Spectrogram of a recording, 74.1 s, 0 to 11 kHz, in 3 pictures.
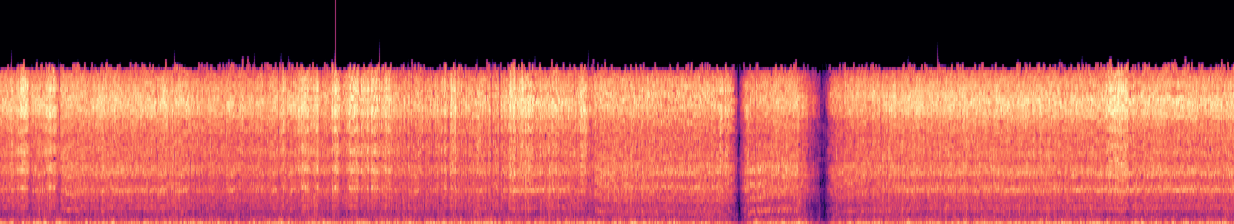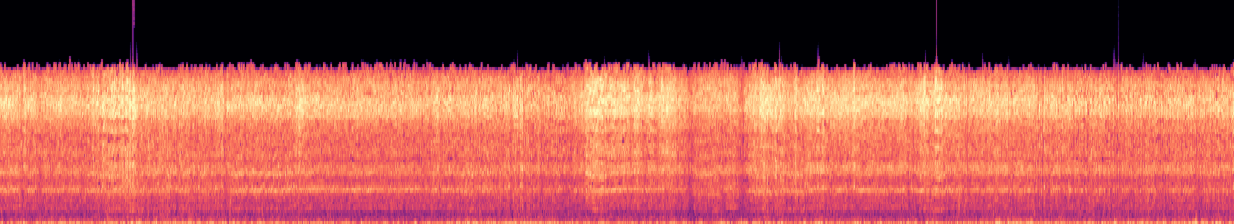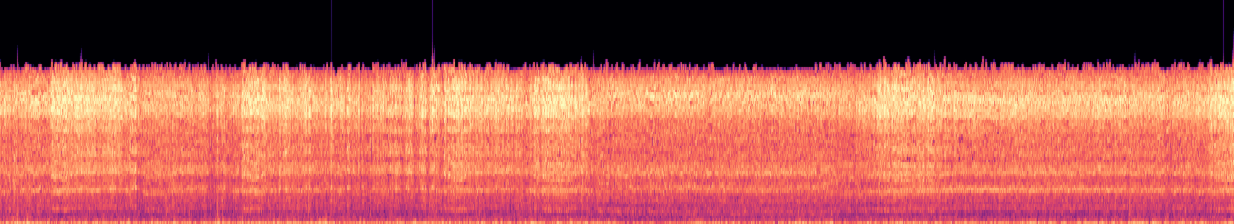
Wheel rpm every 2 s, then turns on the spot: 230, 220, 230, 230, 230, 220, 200, 140, 150, 230, 230, 230, 230, 220, 230, 230, 230, 240, 230, 220, 230, 230, 230, 230, 230, 230, 230, 230, 240, 230, 210, 200, 190, 210, 220, 230, 230.
none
